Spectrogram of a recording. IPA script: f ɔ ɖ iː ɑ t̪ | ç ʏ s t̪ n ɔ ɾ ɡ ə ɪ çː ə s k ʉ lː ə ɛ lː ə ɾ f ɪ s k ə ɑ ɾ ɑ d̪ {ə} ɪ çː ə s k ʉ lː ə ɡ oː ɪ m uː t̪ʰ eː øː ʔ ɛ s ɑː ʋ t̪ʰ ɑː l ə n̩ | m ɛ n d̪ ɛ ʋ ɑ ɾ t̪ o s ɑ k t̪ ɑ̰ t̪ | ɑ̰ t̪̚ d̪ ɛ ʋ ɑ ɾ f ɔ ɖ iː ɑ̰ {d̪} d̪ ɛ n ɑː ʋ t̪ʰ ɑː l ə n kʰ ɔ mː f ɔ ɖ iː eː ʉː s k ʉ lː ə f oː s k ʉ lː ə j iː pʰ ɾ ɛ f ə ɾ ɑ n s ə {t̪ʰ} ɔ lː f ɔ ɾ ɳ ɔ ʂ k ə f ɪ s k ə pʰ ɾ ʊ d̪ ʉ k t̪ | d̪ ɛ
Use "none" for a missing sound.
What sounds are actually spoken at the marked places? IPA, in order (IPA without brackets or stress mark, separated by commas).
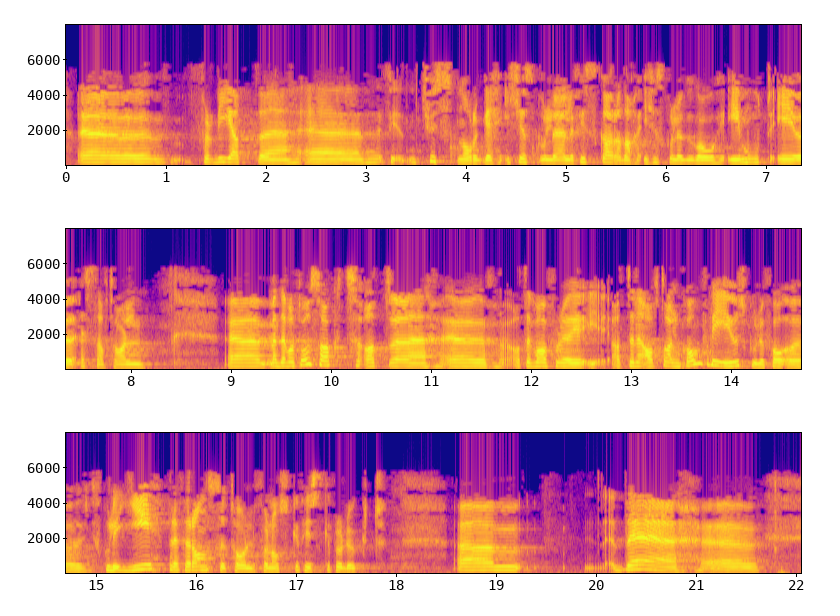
ɑ, t̪, t̪ʰ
